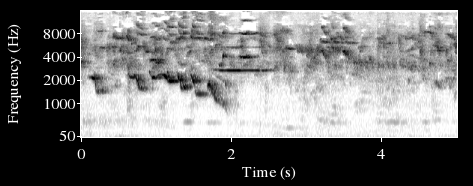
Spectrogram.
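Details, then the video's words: A group of pet sparrows, social birds kept in captivity, give loud squawking chirps and a run of falling notes early on, then a softer continuous twittering chatter, with a faint low hum. "Воробьи - Sparrow"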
